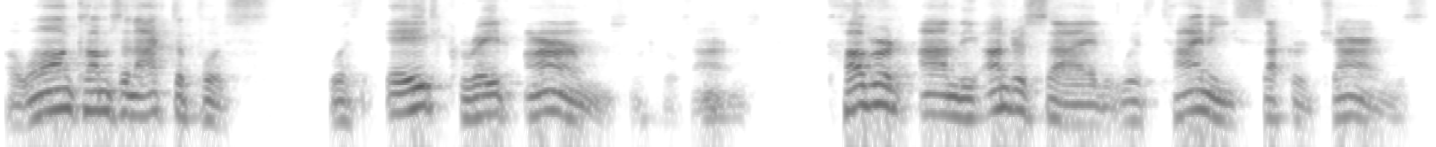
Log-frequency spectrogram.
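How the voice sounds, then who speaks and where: An older man reading a rhyming picture book aloud to children in an expressive, sing-song rhythm. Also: medium pitch, takes it slowly, breathy edge.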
